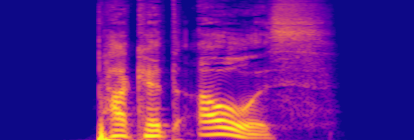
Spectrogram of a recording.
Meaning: second-person plural subjunctive I of auspacken
- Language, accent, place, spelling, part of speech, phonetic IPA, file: German, Germany, Berlin, packet aus, verb, [ˌpakət ˈaʊ̯s], De-packet aus.ogg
